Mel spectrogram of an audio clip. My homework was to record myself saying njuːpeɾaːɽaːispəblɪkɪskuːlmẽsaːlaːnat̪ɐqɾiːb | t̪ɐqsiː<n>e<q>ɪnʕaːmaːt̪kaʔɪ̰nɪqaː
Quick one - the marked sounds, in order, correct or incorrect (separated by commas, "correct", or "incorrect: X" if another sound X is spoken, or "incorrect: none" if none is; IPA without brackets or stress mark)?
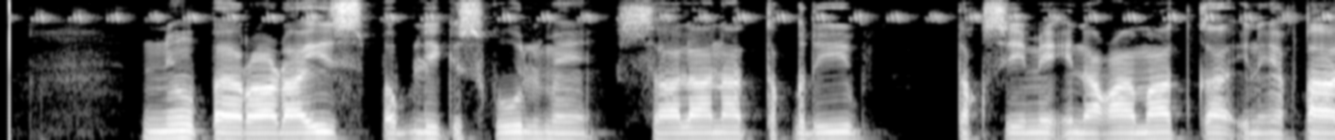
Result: incorrect: m, incorrect: ʔ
